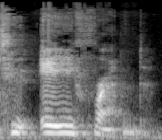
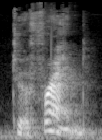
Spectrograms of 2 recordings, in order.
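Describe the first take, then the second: First: The word 'a' is fully stressed and clear. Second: The word 'a' is reduced and barely heard. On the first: The speaker calls it wrong. "not to a friend" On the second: The speaker calls it right. "you will barely hear them"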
